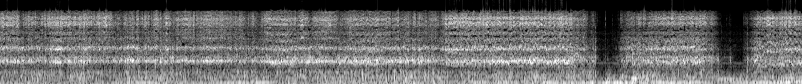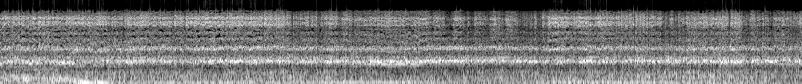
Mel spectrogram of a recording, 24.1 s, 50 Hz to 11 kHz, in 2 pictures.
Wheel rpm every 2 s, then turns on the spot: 230, 230, 220, 210, 110, 100, 190, 220, 220, 230, 230, 220.
none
